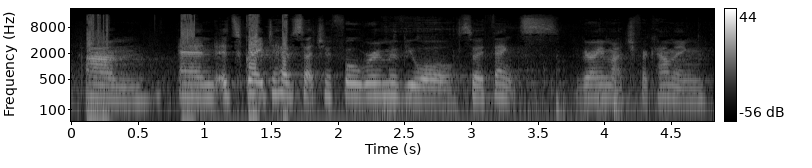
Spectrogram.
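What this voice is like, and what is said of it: New Zealand accent. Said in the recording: “I am a New Zealander. I don't know how strong my accent still is.”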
